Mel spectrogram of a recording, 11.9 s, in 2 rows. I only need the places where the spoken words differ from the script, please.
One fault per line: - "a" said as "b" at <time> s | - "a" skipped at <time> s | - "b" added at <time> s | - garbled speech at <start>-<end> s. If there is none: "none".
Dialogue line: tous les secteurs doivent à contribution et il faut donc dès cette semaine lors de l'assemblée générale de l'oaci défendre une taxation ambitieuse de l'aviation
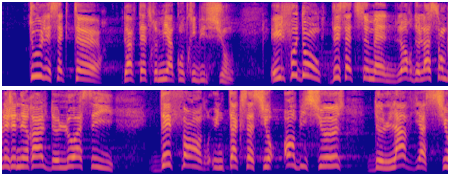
- "être mis" added at 1.8 s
